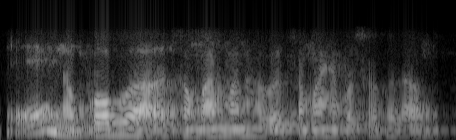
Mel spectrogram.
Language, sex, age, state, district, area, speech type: Assamese, male, 18-30, Assam, Sonitpur, rural, conversation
